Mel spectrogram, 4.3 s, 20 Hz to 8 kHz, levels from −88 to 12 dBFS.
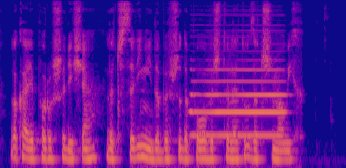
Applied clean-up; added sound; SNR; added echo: none; Wind instrument, woodwind instrument; -2 dB; none.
